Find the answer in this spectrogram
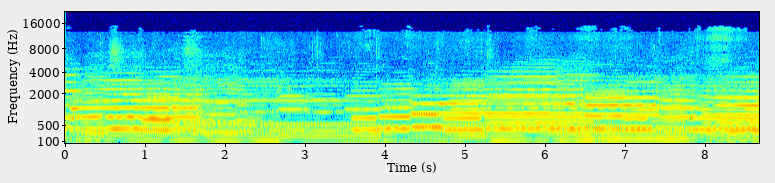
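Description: A small ensemble of wind instruments playing a slow passage in held, overlapping chords, the notes changing every half-second to second.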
